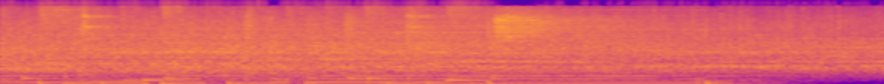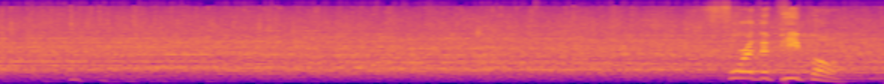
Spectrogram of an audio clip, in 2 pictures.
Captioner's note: cheers and applause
